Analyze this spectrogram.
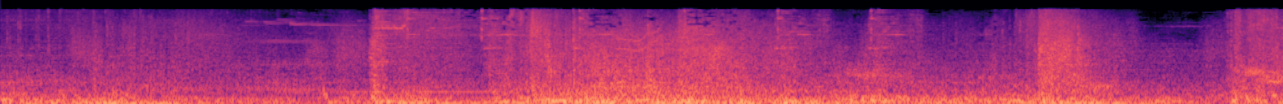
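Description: Magic spell effects whoosh and crackle in a fast battle.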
